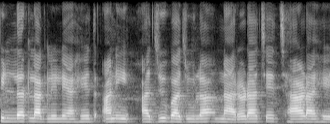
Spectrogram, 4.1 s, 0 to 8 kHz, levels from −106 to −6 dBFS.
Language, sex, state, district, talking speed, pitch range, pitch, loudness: Marathi, female, Maharashtra, Gondia, 115 wpm, 180-190 Hz, 185 Hz, -19 LUFS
